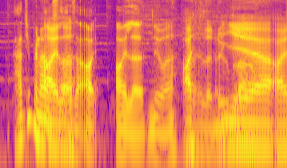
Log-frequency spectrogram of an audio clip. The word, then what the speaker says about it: Isla Nublar: How do you pronounce Isla. that? Is that Isla Nua? Isla Nublar. Yeah, Isla Nublar, something like that.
